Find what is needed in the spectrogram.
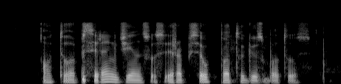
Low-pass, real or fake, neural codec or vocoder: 7.2 kHz; fake; codec, 16 kHz, 4 kbps, X-Codec, HuBERT features, trained on LibriSpeech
